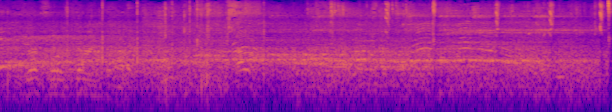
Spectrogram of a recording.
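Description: Fencers' feet tap and squeak on the floor.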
